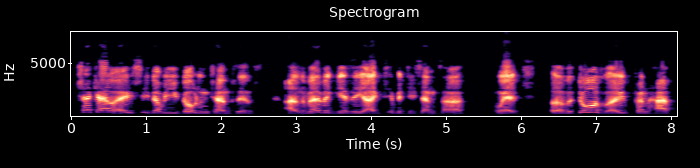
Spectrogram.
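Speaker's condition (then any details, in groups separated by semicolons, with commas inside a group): Cerebral palsy; wheelchair user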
